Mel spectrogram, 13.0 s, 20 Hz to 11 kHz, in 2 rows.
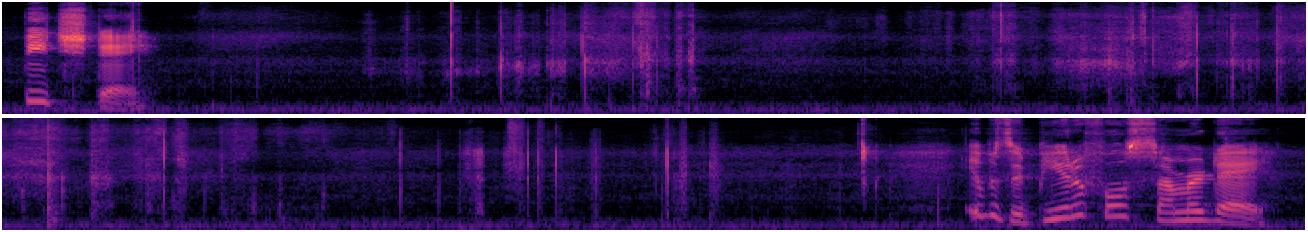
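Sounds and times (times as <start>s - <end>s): steady low hum: 0.0s - 13.0s
paper rustling: 1.8s - 10.2s.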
